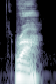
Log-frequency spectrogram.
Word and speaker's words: Ra: Ra.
